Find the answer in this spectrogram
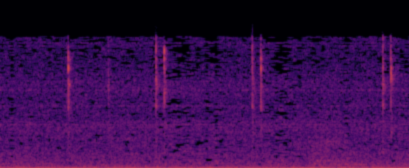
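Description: Near silence with a few faint computer mouse clicks, some in quick pairs, over a low steady hum.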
